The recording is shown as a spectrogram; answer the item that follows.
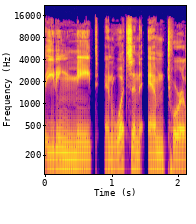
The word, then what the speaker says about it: mTOR: Yeah, you're pronouncing it correctly. It's called mTOR.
